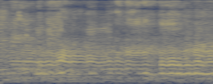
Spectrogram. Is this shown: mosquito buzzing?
yes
